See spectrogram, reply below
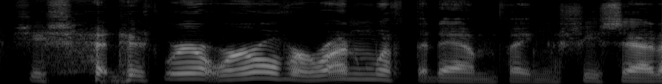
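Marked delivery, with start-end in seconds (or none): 0.8-2.8 loud, high cussing complaint; blunt wife raising her voice; yelling wife. Retold or imitated. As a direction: holler it in exasperation. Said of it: "she yells at Frank".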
